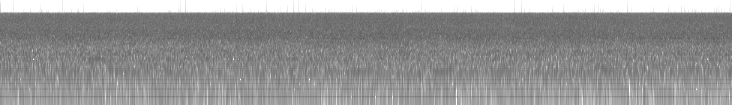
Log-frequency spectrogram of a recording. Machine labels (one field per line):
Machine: fan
